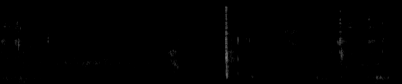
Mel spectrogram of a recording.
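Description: Near silence with a few faint ticks and one sharp click a little over two seconds in.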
